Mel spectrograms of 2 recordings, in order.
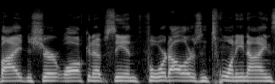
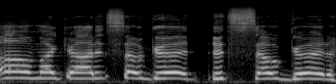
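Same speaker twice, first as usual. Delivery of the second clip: high, drawn-out laughing to tears through the words; 8 semitones higher than usual. Reacting to an ad on stream, crying laughing. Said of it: "I'm crying laughing".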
